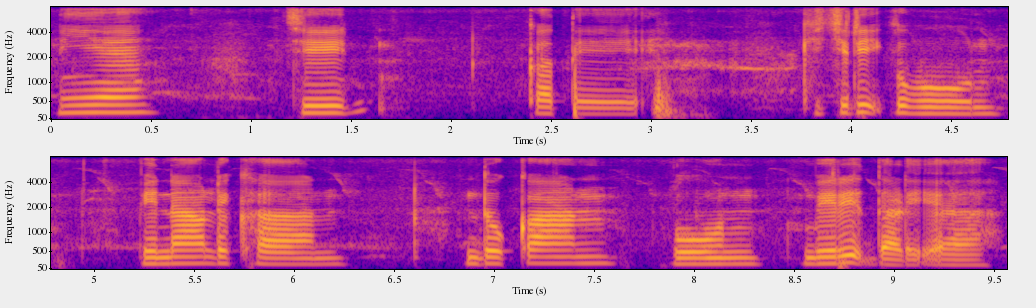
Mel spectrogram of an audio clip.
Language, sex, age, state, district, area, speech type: Santali, female, 30-45, West Bengal, Malda, rural, spontaneous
